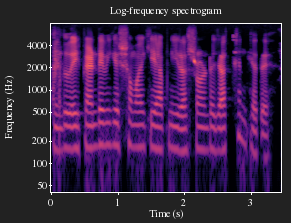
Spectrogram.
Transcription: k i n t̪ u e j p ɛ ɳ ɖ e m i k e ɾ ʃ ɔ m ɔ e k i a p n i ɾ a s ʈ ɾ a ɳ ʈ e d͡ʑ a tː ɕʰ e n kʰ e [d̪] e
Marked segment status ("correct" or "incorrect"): incorrect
